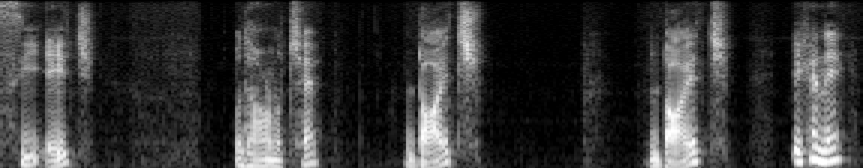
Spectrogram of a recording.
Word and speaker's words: Deutsch: উদাহরণ হচ্ছে ডয়েচ, ডয়েচ। এখানে টে এস সেহা থাকার কারণে চয়ের হালকা উচ্চারণ হয়েছে ডয়েচ, যার অর্থ জার্মান, জার্মান।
